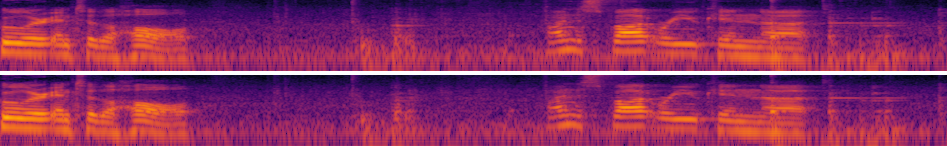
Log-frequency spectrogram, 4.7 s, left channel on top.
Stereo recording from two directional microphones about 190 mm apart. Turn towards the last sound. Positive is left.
turn(degrees=-15)  # may be behind; listen again after turning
